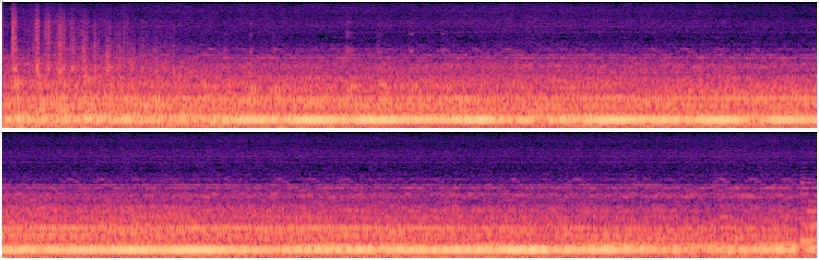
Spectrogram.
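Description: Dark ambient music: a low, steady drone of sustained tones, with a single gong-like strike right at the start that rings on and fades.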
